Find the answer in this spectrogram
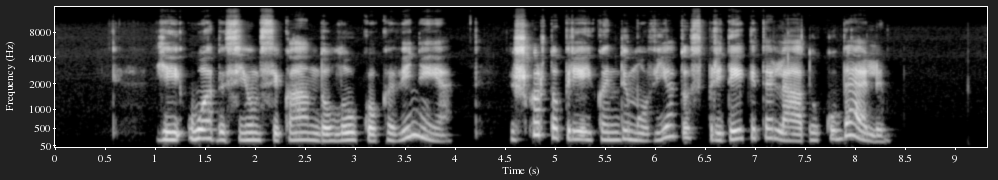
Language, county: Lithuanian, Vilnius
